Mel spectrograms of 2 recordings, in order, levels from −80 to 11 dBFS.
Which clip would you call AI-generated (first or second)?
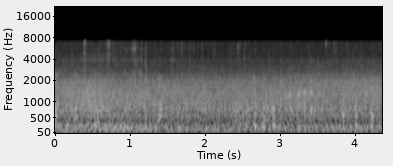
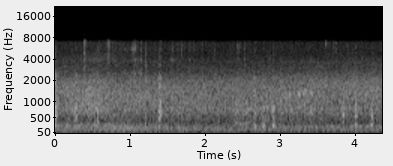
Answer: first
